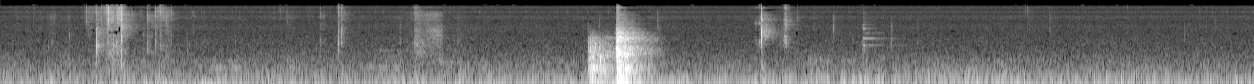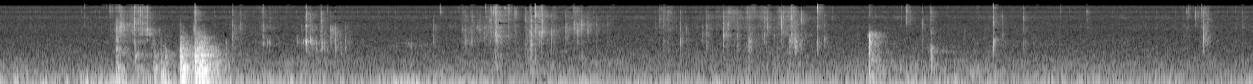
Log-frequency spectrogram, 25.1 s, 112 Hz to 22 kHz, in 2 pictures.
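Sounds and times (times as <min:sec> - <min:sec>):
slime squelching and crackling: 0:00.4 - 0:04.5, 0:13.4 - 0:23.6, 0:24.2 - 0:25.0
plastic bag crinkling: 0:00.6 - 0:02.0, 0:14.8 - 0:16.2, 0:16.8 - 0:20.9.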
